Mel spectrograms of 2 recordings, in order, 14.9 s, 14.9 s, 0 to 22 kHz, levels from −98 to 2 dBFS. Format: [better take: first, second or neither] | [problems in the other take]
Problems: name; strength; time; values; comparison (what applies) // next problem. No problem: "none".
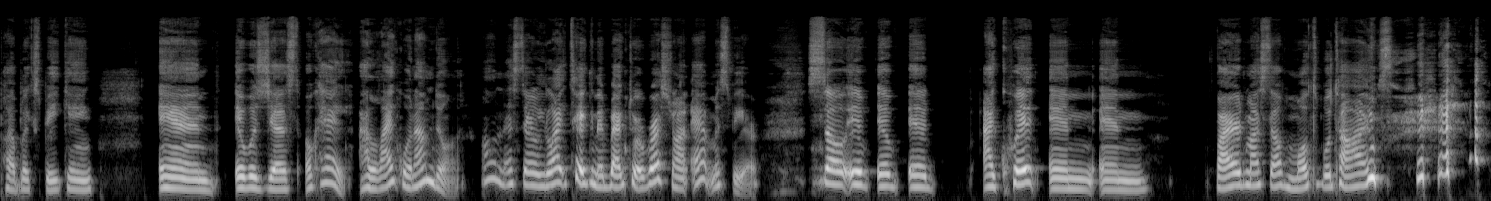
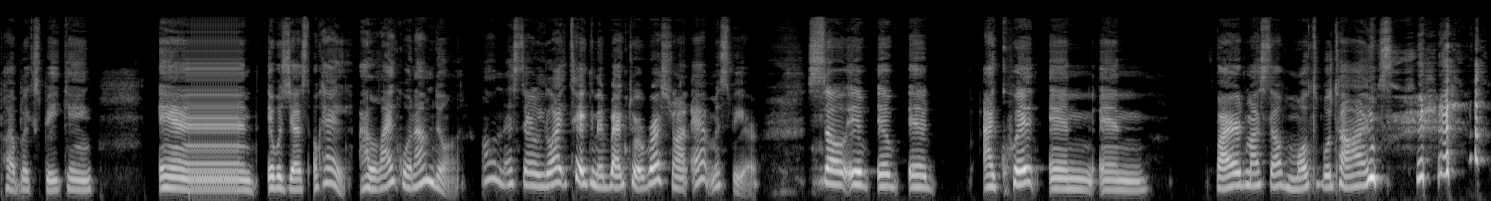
first | audio freezing; at 2 s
